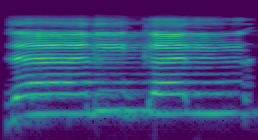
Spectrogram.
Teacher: Kemudian kita menekan huruf lam pada lafaz zalikal, sebagian suara tertahan di ujung lidah.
